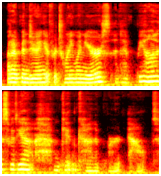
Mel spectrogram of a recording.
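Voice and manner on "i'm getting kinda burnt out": breathy whisper, very soft. Real, not acted. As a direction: let it slip out in a whisper. Confessing burnout in a whisper.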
